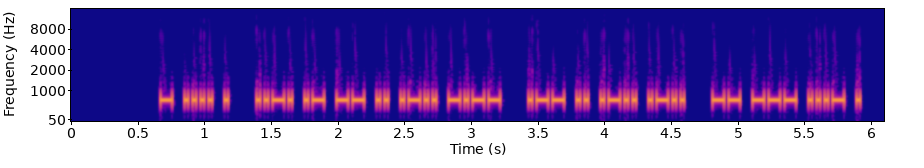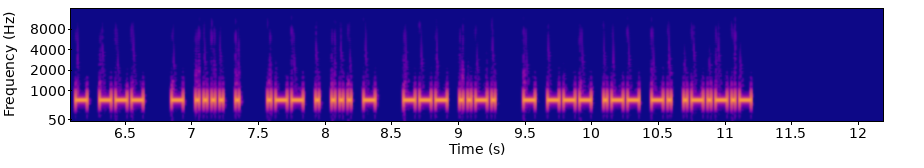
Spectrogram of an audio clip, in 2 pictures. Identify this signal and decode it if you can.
Morse code, heard as a keyed tone, about 40 wpm, 700 Hz. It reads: THE FAMILY WILL MOVE TO THE WEST OF TOWN.
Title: Sentences from Top 1000 Words - Review Part 2 - 40wpm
